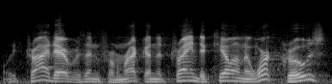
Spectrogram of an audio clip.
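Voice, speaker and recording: A man's voice: mid-range voice, expressive, brisk, sharp tone. An actor playing a dim, defensive western outlaw henchman in a radio drama, with rustic American slang. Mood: defensive, baffled. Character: whiny, dim-witted male outlaw henchman in the Old West. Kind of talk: 1950s western radio acting.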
